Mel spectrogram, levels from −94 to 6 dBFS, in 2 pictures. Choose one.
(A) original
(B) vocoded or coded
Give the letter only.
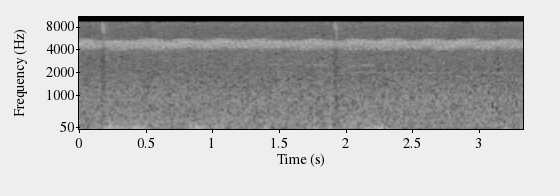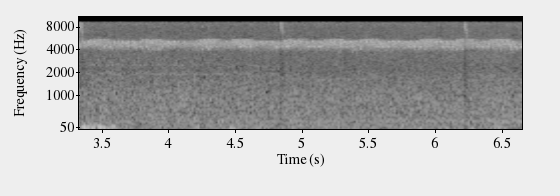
A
